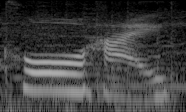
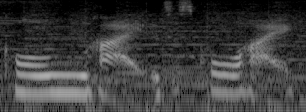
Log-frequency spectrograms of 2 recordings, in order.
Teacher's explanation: It's just usually if it's a very similar sounding word, you just extend the vowel instead of putting an u there. When it comes to katakana anyways, because I know there's words like kohai, even though kohai is spelled like, you know, ko-u-ha-i, but when you say it, it's just kohai without, like, you don't really say the u.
